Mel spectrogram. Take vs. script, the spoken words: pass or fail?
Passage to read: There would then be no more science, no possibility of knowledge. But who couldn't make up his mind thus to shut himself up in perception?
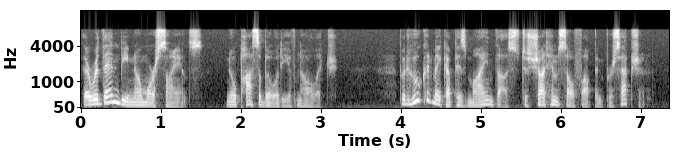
fail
